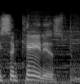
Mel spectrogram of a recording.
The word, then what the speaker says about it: cicada: some doctors save lives and some doctors study cicadas well at least one does and here he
